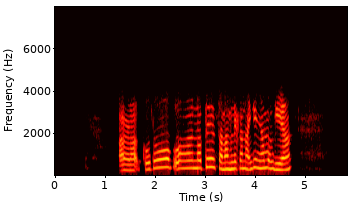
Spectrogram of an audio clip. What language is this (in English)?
Santali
